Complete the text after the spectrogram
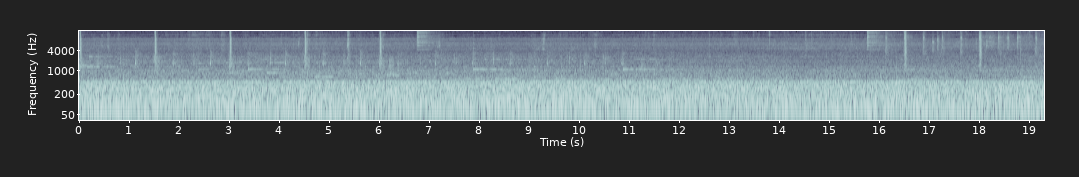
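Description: Jet engines roar steadily in a deep, constant drone.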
